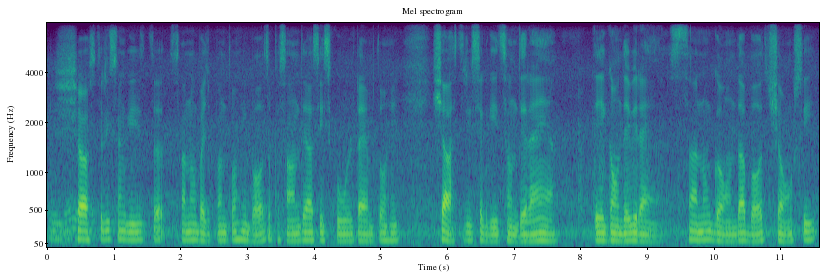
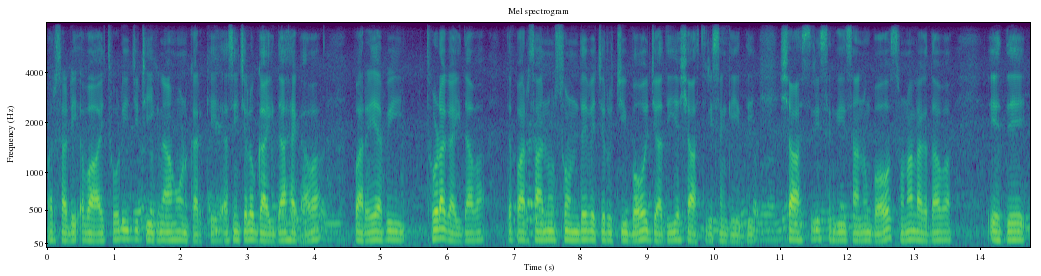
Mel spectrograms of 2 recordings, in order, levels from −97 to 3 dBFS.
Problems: background sounds at intervals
